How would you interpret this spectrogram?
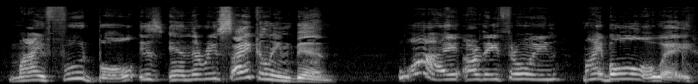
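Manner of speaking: high, slow alarmed puppy voice; a little dog fretting over his bowl; the dog panics his bowl is thrown out; worried dog. Acted. Dog narrator worried about bowl.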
